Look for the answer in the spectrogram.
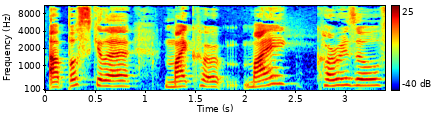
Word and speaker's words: arbuscular mycorrhizal: arbuscular mycorrhizal fungal network.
